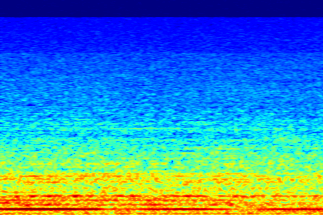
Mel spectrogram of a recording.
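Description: Faint steady hum of room tone, a low even drone with no breaks.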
